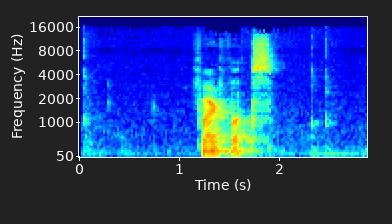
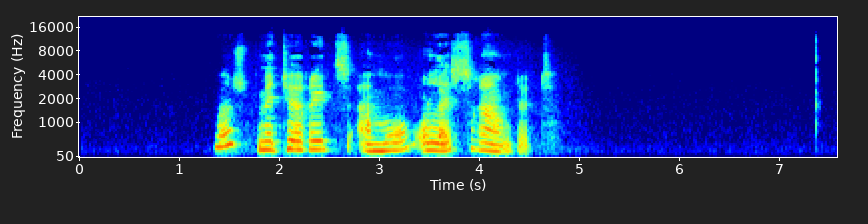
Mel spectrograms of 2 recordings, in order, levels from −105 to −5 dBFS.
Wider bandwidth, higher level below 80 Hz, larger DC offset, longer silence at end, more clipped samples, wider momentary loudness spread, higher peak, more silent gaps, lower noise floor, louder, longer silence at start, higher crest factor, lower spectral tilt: first, 15.5 kHz vs 13 kHz; first, -68 dBFS vs -78 dBFS; neither; second, 0.95 s vs 2.9 s; neither; about the same, 8 LU vs 10 LU; first, -10 dBFS vs -16 dBFS; neither; second, -70 dBFS vs -89 dBFS; about the same, -31 LUFS vs -32 LUFS; second, 1.2 s vs 1.35 s; first, 26 dB vs 20 dB; second, -4 dB/octave vs -5.5 dB/octave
